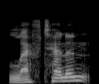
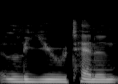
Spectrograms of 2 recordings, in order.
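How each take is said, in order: First: It is said with an f sound, leftenant. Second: It is said without an f sound, lootenant. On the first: "for English pronunciation, like British English, for lieutenant, we tend we tend to say lieutenant" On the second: "when I was a kid, I would just say lieutenant because it's lieutenant"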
